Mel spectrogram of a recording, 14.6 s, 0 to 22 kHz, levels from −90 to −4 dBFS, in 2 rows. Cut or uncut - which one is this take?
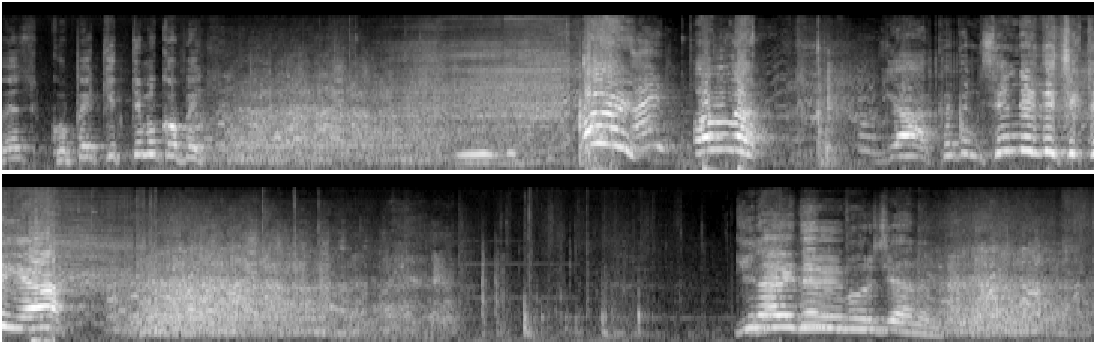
cut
